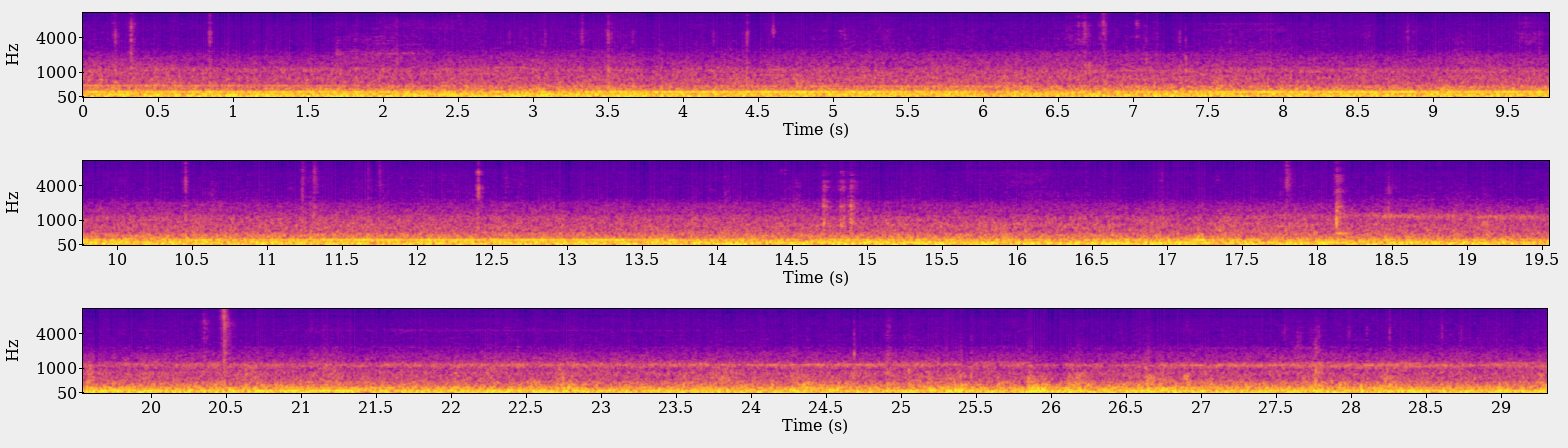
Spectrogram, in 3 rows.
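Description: Steady running noise heard inside the cabin of an N700 series Shinkansen: a low rumble with a humming tone that stops about halfway through, and a higher steady whine that comes in later.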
